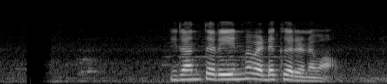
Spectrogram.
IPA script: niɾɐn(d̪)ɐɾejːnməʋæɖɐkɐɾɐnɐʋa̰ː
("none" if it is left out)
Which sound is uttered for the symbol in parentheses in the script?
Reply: t̪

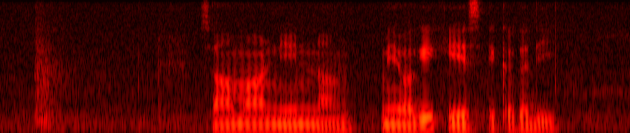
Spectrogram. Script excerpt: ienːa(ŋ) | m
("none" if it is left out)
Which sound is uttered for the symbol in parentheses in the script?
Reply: ŋ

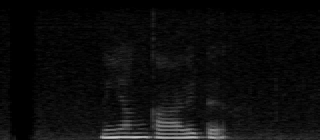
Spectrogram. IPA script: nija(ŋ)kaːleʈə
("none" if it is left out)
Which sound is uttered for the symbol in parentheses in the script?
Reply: ŋ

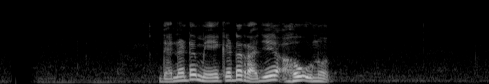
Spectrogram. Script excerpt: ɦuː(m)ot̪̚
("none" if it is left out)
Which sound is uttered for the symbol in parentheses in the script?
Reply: n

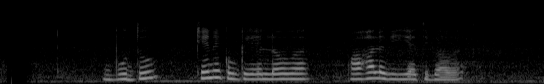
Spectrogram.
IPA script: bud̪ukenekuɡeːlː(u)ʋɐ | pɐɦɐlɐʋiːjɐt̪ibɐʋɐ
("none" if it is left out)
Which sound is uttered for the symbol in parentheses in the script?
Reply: o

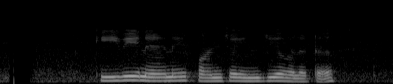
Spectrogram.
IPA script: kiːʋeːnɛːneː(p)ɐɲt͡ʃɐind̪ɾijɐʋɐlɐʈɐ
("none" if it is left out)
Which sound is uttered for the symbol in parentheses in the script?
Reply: p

